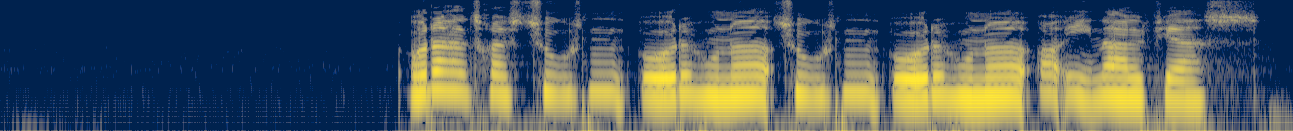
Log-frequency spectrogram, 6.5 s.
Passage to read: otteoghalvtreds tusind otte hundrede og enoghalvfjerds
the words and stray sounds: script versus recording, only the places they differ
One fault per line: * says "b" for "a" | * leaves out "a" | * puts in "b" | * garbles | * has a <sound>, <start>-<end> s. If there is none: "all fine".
* puts in "tusind otte hundrede"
